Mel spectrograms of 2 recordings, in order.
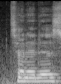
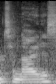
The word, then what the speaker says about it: tinnitus: surgery um headaches migraines tenus or tenius however you would like to pronounce it I did confirm that with my audiologist that tenus and tenius are both the correct way to say that so either way you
